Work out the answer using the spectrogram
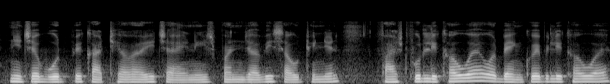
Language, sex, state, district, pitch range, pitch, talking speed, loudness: Hindi, male, Gujarat, Valsad, 115-130 Hz, 120 Hz, 195 wpm, -16 LUFS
